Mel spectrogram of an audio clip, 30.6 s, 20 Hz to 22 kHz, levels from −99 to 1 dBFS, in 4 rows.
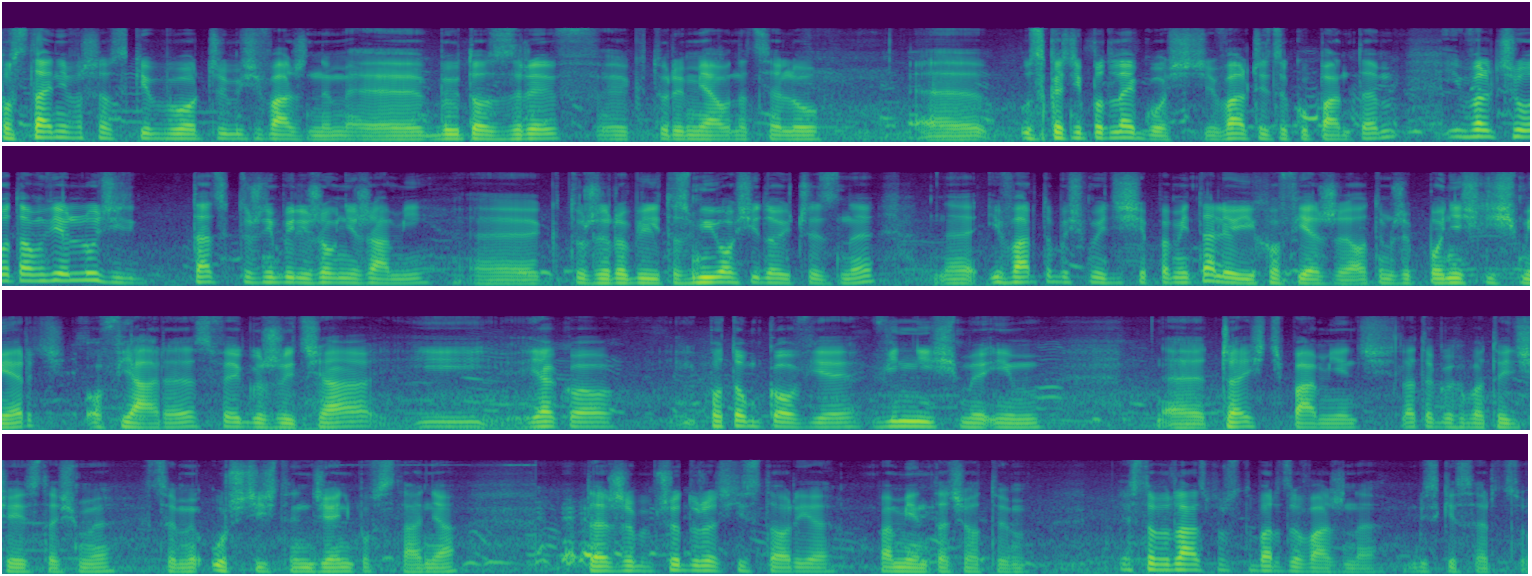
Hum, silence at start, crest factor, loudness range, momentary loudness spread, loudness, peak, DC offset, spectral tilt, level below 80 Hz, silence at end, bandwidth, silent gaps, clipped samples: none; 0 s; 22 dB; 3 LU; 10 LU; -23 LUFS; 0 dBFS; under 0.1%; -5 dB/octave; -54 dBFS; 0 s; 10.5 kHz; none; under 0.1%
